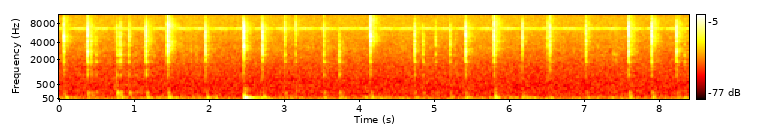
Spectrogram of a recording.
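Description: Long fingernails tap continuously on the frame of a tennis racket, making a steady run of crisp, bright clicks. Under the clicks sits a low, dull rumble, with one louder thump about a third of the way through.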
